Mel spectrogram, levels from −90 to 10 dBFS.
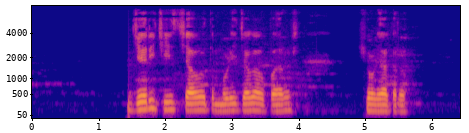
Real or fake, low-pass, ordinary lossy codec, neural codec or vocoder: real; 7.2 kHz; AAC, 48 kbps; none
